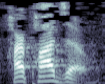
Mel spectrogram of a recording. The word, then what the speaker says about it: harpazo: That is harpazo. H-A-R-P-A-Z-O is the lexical form.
